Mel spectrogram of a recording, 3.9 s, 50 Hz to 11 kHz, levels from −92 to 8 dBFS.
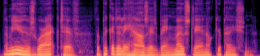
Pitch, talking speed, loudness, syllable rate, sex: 115 Hz, 170 wpm, -17 LUFS, 6.2 syllables/s, male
